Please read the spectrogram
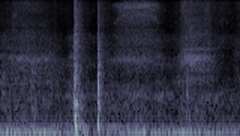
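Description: Two short sharp clicks about a fifth of a second apart, a little over half a second in, over a faint steady low hum.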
